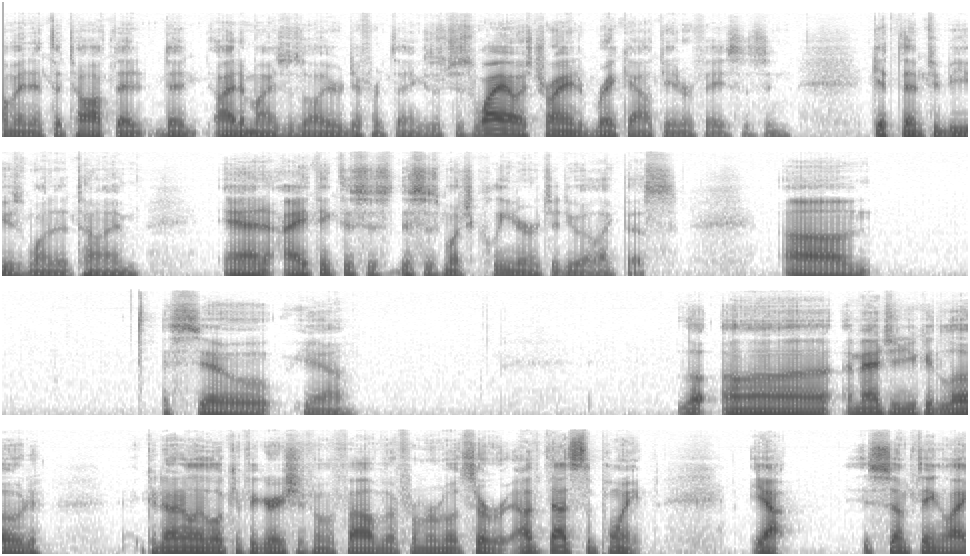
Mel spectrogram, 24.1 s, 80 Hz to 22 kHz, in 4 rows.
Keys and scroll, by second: 1.8 ctrl+[, 1.8 j, 2.0 j, 6.6 k, 6.8 k.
